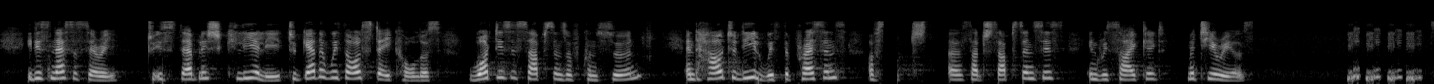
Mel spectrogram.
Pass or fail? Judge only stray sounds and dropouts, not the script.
fail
